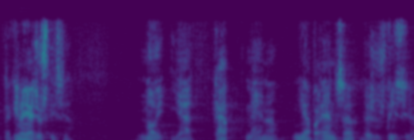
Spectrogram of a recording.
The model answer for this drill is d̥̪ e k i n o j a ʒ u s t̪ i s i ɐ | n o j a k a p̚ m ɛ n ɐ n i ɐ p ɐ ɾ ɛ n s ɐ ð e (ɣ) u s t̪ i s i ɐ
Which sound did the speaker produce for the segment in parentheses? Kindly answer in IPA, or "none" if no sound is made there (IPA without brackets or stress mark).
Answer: ʒ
